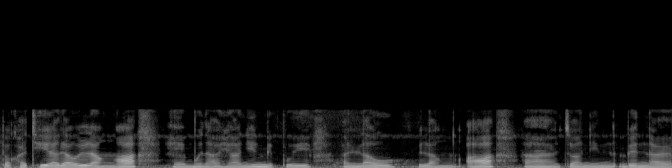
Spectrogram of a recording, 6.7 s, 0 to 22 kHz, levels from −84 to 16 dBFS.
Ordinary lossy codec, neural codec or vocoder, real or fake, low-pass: none; codec, 16 kHz, 8 kbps, FunCodec, trained on LibriTTS, 25 frames a second; fake; none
